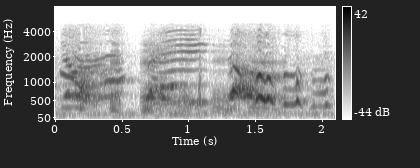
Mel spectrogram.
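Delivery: screaming, pleading for her life; shrill panicked cry of no; terrified scream. Acted. Woman pleads before being shot.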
